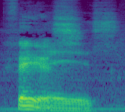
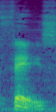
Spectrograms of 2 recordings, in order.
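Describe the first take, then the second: First: A glottal stop splits the vowel into two syllables. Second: The vowel glides smoothly within one syllable. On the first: "I may have intruded a glottal stop in there" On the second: "when I say face"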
